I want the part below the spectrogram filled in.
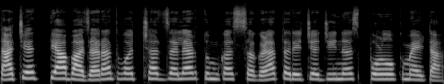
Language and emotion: Goan Konkani, neutral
